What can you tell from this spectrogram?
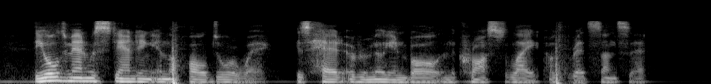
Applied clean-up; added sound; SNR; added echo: neural mask model RNNoise.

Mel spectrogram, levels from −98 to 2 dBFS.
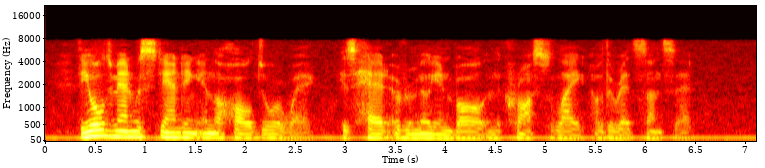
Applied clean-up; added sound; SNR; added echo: none; none; none; none.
